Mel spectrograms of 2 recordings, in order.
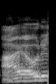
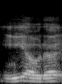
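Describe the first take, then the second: First: It is pronounced the English way. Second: It is pronounced the Greek way. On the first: The speaker calls it wrong. "iota is English" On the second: The speaker calls it right. "but in iota is Greek"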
